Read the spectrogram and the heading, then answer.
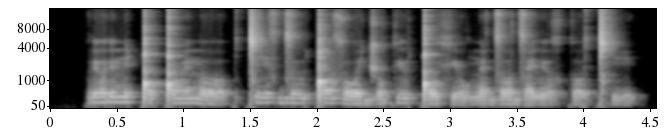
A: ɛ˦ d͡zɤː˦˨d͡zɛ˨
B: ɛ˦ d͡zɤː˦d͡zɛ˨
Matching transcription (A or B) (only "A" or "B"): B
